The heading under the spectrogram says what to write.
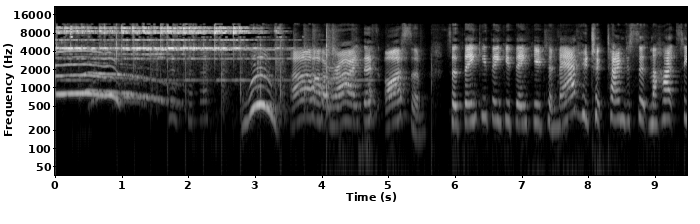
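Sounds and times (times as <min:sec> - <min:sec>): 
hand bell rung rapidly by a guest: 0:00.0 - 0:04.1
speech: 0:04.5 - 0:09.4.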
